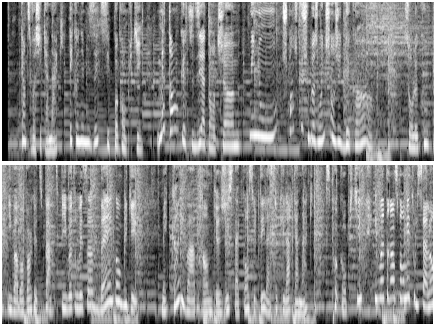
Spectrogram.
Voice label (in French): Publicité; Canac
